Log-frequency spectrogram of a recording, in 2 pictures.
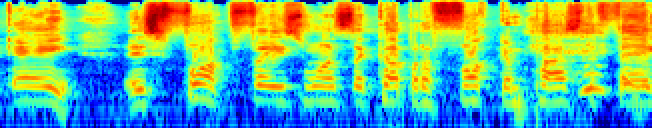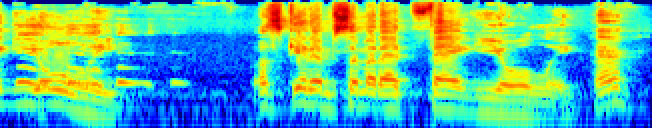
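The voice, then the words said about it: Exaggerated put-on New York accent. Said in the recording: “the shitty New York accent”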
